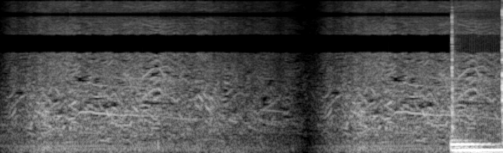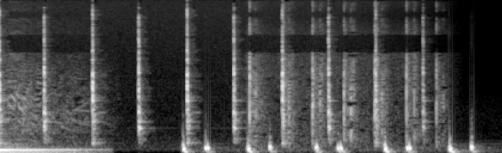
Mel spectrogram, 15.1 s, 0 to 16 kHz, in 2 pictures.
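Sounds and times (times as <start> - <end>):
low boom: 6.8 - 9.2.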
